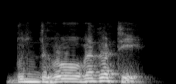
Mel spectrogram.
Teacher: In certain circumstances, this ah becomes an o in Sanskrit. Most particularly before a voiced consonant.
